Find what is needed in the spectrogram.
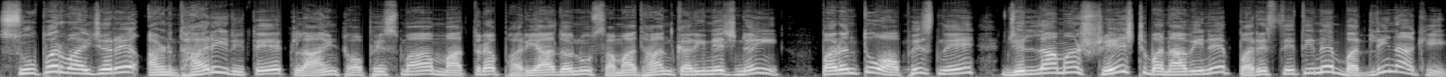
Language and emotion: Gujarati, surprised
